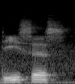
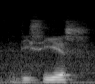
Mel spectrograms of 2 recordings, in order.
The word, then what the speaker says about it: Decius: we're gonna talk about deesis Decius and I think I'm saying is around name wrong I think it's daysius actually it's kind of typical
